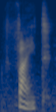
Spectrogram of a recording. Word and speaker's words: fight: 거예요 어떻게 읽으면 될까요는 피읍 소리보다 좀 더 센 소리가 나죠 거기에의 아 소리를 연결하면 파가 됩니다 fight 한국식으로는 파트라고 보통 적는데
